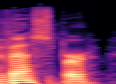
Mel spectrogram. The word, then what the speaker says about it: VSEPR: Now when we were talking about um those electron pairs and we're kind of transitioning now into vesper and you notice it's pronounced vesper but it's not spelled vesper.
